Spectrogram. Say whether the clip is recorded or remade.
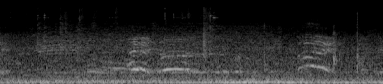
remade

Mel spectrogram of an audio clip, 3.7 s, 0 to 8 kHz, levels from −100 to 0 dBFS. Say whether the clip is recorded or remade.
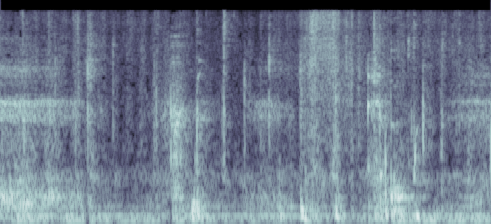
recorded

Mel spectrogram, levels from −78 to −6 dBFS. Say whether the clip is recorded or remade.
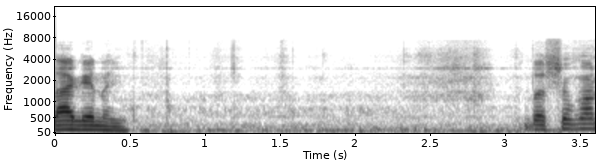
remade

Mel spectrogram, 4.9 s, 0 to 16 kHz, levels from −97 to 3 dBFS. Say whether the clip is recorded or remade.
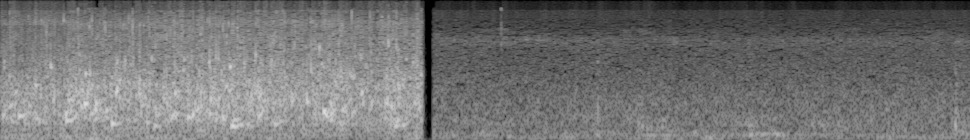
recorded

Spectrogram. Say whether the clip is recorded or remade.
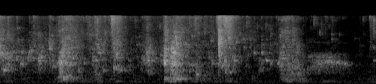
recorded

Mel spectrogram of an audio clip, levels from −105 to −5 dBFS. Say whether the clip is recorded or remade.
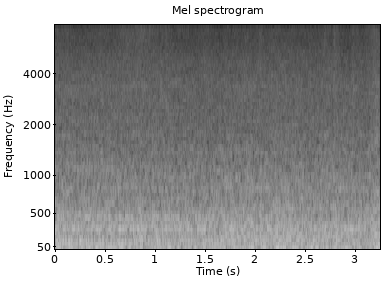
remade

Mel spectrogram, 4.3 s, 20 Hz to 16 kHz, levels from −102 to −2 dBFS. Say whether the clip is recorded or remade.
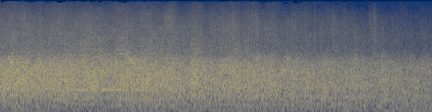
recorded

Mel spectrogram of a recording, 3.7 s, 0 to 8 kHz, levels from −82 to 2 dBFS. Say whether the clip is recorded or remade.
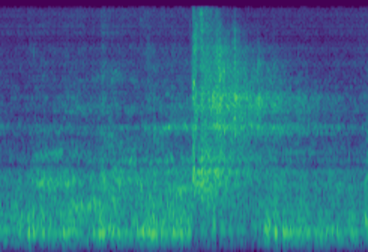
remade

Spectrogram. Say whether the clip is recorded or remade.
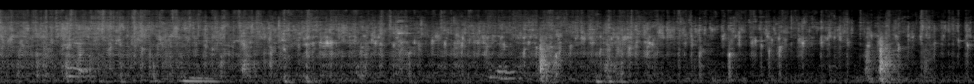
remade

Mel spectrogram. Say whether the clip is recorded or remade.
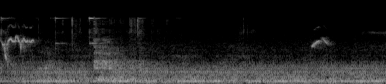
recorded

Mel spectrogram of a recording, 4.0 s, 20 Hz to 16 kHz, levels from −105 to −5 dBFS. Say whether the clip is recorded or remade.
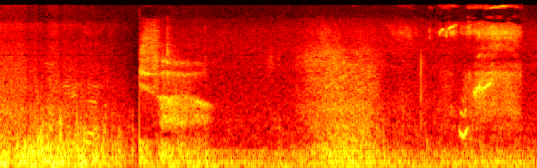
recorded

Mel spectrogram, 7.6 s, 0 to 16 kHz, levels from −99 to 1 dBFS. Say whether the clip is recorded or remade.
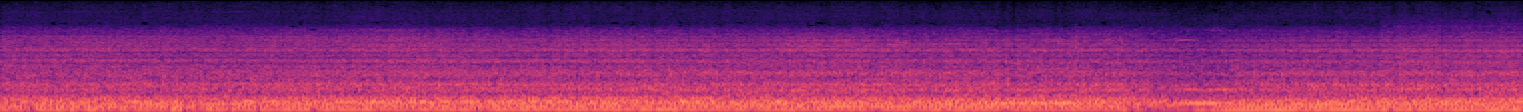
recorded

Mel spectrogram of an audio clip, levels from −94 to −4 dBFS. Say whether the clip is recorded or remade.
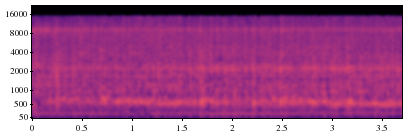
remade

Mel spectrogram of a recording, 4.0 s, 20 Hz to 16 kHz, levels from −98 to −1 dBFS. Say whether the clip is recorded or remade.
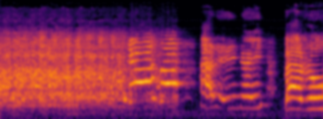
recorded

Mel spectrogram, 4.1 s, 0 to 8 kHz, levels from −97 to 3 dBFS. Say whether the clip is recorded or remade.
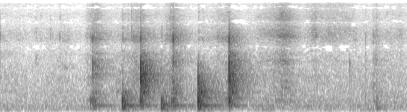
recorded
